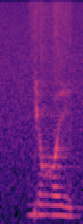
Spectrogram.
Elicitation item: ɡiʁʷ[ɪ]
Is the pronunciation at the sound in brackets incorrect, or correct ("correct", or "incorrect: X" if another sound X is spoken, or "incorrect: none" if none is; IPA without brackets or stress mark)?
incorrect: i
